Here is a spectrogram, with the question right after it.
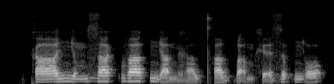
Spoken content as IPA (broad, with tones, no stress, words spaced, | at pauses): kaː˨˦ɲə˨˦m za˦˥k̚va˦˥t̚ ɲa˧˩n ɣa̤˨˩wt̪ʰa˧wɓa̰˧˥m xɛ̰˧˥ zə˦˥p̚ɲɔ˨˦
